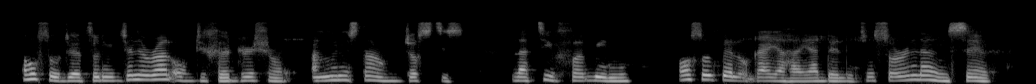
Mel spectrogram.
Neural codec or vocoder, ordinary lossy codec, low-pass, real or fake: codec, 16 kHz, 1 kbps, X-Codec, HuBERT features, trained on balanced general audio; none; 7.2 kHz; fake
